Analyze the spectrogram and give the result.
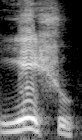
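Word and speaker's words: ישו: Yeshua o nosso Maia no aramaico a letra a final ela não é pronunciada então na região da Galileia Yeshua era chamado de yesu ou yesu e e até hoje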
